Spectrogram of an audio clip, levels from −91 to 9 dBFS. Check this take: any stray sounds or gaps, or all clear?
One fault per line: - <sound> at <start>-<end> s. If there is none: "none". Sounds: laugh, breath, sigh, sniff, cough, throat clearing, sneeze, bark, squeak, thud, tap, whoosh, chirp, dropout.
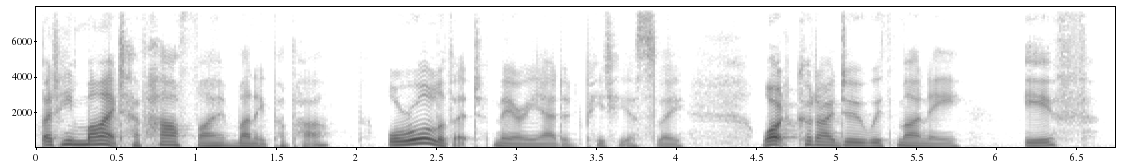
none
